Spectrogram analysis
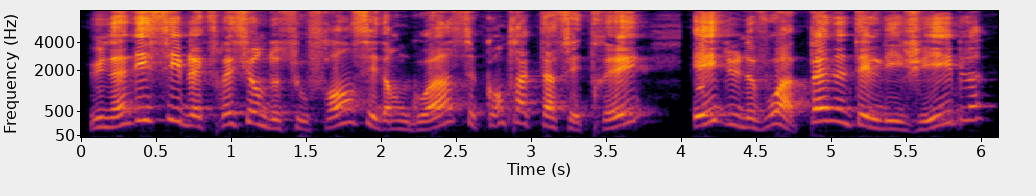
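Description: A man narrating a classic novel as an audiobook, in a dramatic, expressive reading. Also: high-pitched, moderate pace.

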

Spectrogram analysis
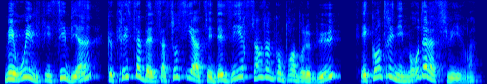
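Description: An audiobook narrator with a lively, animated voice that rises and falls through the sentences. The reading is measured and expressive, telling an old adventure tale at a steady, careful pace. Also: medium pitch. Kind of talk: scripted narration of a classic adventure novel.

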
